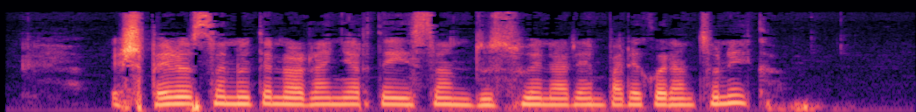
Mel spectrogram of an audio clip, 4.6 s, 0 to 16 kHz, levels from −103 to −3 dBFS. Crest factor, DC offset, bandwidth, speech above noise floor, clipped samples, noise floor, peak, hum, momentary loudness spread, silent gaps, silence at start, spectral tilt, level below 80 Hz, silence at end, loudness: 22 dB; under 0.1%; 11.5 kHz; 31 dB; under 0.1%; -53 dBFS; 0 dBFS; none; 16 LU; none; 0.55 s; -4.5 dB/octave; -44 dBFS; 0.45 s; -22 LUFS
